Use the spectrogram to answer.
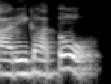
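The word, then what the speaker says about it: ありがとう: version so in short you can also say arigato welcome for thank you you say welcome no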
